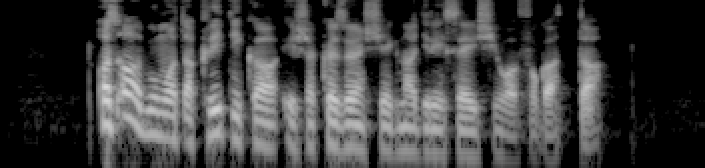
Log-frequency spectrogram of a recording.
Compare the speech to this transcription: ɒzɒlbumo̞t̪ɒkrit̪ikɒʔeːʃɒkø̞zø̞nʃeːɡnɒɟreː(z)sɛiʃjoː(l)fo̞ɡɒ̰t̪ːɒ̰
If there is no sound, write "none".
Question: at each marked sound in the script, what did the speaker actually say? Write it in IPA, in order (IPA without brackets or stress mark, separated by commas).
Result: none, l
